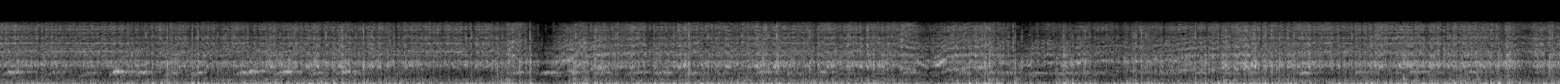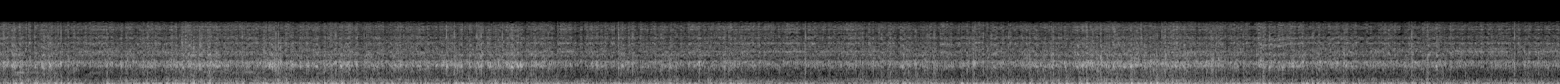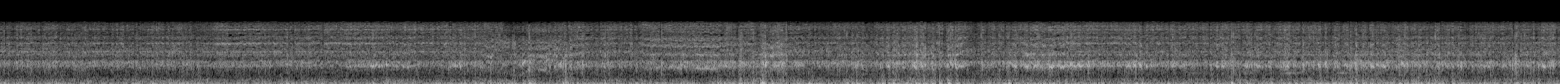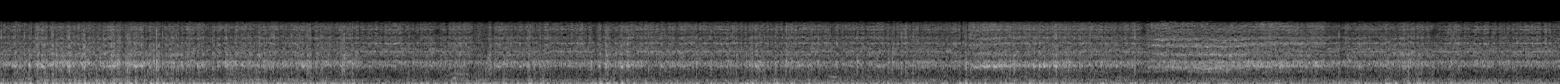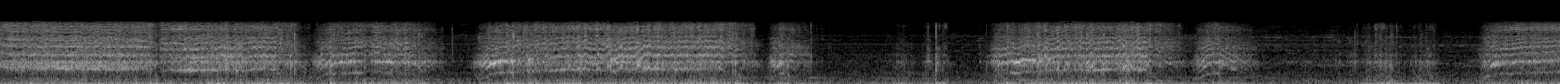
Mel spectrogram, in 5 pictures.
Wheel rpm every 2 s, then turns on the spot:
230, 230, 170, 220, 170, 160, 220, 230, 230, 230, 230, 230, 230, 230, 230, 230, 230, 220, 210, 230, 230, 230, 240, 230, 230, 240, 230, 230, 230, 220, 230, 210, 130, 90, 120, 20, 100, 20, 70.
70-72 74-76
